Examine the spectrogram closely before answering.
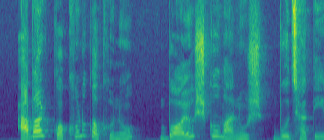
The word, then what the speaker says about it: beau: আমরা এই শব্দগুলো কিন্তু সাধারণত বলে থাকি মেয়েটি ভীষণ সুন্দরী বা ছেলেটি ভীষণ সুন্দর। সেই ক্ষেত্রে বো, বেল অর্থাৎ স্ত্রীলিঙ্গবাচক শব্দের ক্ষেত্রে বেল, পুংলিঙ্গবাচক শব্দের ক্ষেত্রে বো।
